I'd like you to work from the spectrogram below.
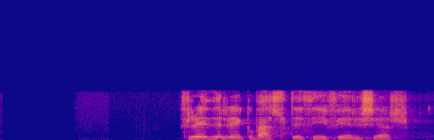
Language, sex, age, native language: Icelandic, female, 6, Icelandic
